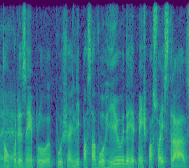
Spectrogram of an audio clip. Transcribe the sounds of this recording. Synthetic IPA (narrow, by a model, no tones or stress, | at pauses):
t̪ɐ̃w̃poɾezẽplʊpuʃɐelipasavɐʊɦiwɪd̪eɦepẽt͡ʃɪ̥pasoaist̪ɾad̪ɐ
